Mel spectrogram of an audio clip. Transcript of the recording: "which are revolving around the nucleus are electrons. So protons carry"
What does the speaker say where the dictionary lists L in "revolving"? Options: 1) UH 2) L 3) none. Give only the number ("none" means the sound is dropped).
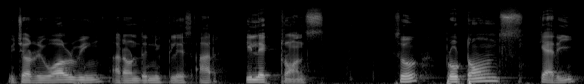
2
